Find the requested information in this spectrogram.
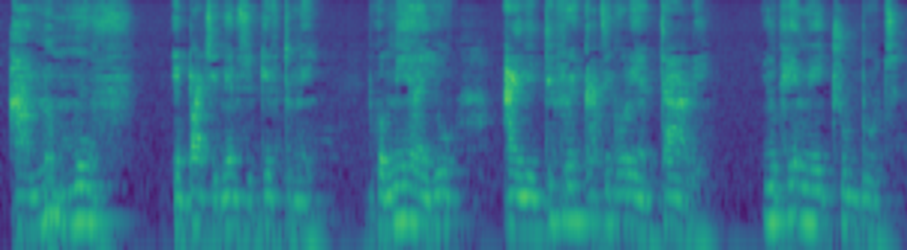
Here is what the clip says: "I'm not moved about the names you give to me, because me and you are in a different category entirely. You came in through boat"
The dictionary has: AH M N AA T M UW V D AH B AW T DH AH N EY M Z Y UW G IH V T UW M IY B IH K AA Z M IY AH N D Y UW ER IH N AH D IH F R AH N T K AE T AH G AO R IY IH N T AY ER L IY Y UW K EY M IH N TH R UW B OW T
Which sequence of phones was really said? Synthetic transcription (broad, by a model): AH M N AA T M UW V AH B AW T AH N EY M S Y UW G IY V T UW M IY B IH K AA M IY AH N Y UW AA IH N AH D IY F R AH N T K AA T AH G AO R IY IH N T AY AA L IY Y UW K EY M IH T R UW B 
